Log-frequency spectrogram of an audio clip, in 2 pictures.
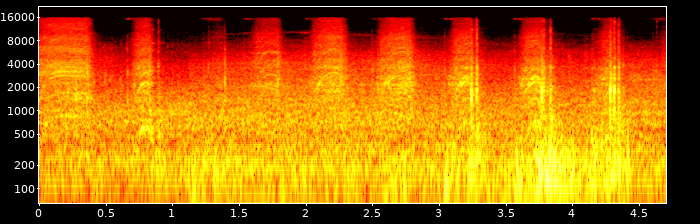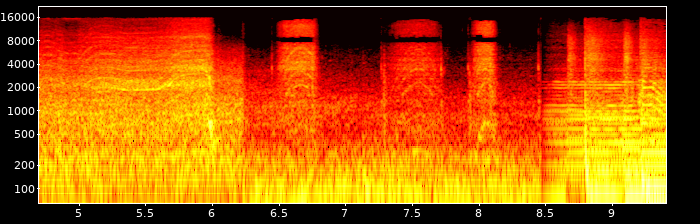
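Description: Cordless drill driving screws through a mural panel into a building wall, running in short repeated bursts. Music comes in near the end.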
